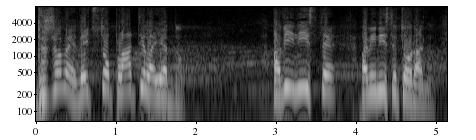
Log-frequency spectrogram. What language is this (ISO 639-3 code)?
srp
